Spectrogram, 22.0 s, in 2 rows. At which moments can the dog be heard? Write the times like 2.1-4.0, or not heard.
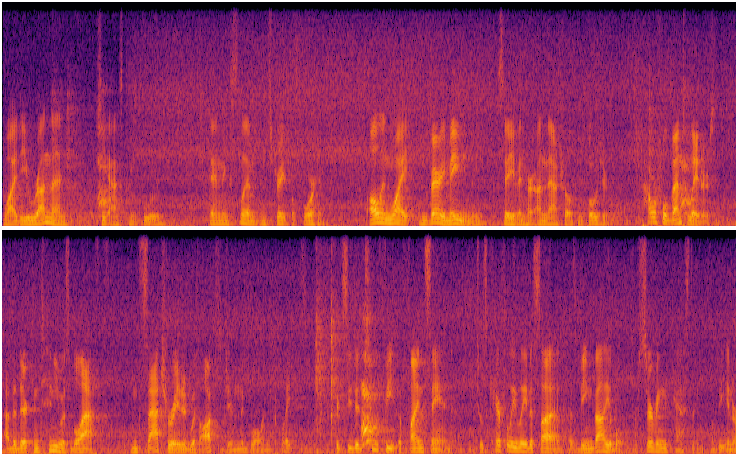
0.7-1.6, 9.4-10.4, 15.7-16.6.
